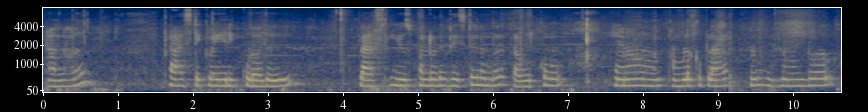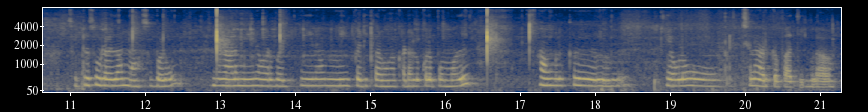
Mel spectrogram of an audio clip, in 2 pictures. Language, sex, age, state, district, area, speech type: Tamil, female, 18-30, Tamil Nadu, Tiruvarur, urban, spontaneous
